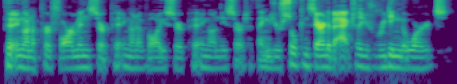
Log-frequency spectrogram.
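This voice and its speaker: A man chatting casually on a podcast at a middle pitch. He rambles along with frequent restarts and trailing thoughts. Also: little pitch movement, fast talker, gravelly, pushed and bright. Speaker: podcast co-host.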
